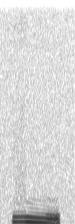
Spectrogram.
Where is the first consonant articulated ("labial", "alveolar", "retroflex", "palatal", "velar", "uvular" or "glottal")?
labial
